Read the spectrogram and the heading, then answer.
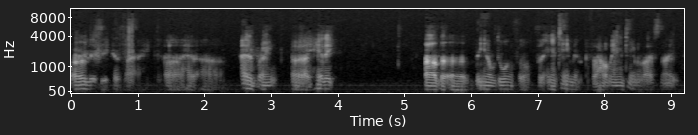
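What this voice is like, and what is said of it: Hoarse voice. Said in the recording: “my voice is hoarse”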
